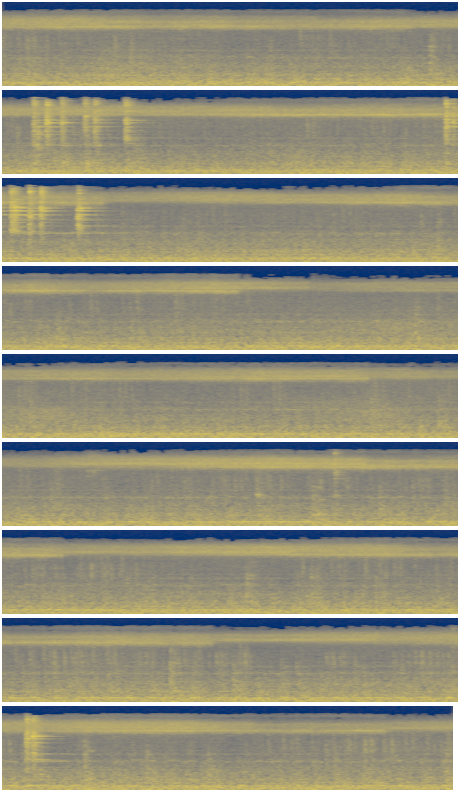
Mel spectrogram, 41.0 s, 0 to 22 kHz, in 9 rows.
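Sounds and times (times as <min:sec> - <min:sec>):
diesel locomotive engine rumble: 0:00.0 - 0:40.9.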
